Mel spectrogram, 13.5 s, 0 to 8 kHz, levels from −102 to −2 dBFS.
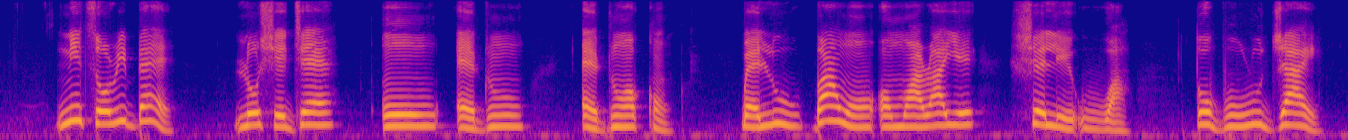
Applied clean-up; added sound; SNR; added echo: none; none; none; none.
